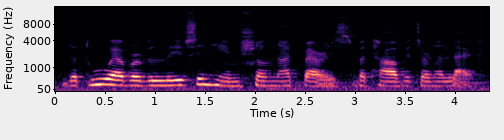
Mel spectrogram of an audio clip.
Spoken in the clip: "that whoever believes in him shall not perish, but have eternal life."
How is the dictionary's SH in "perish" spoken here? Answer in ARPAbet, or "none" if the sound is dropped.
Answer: S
